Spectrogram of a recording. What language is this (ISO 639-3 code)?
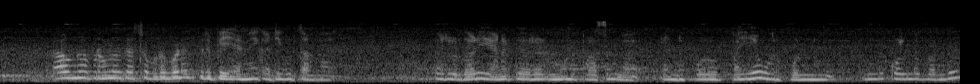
tam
